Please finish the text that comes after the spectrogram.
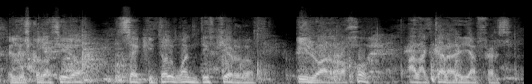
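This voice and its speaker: A man narrating a radio drama in a measured, literary storytelling style. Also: sits low.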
